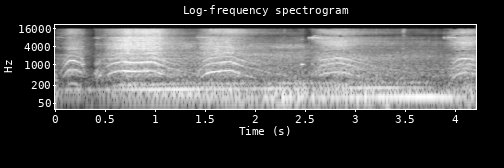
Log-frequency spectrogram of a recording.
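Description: RC air-propeller fan boat's electric motor on a 4S battery blipped in short bursts, about five times. Each burst is a whine that rises and falls in pitch, over a low steady hum.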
